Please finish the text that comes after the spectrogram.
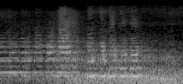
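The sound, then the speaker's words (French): A car horn honks amid dense roadside traffic on the road a few metres from the Couvet market, with steady engine rumble and passing vehicles filling the background. “Il est installé à quelques mètres de la voie et la circulation est plutôt dense.”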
